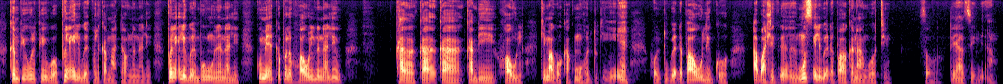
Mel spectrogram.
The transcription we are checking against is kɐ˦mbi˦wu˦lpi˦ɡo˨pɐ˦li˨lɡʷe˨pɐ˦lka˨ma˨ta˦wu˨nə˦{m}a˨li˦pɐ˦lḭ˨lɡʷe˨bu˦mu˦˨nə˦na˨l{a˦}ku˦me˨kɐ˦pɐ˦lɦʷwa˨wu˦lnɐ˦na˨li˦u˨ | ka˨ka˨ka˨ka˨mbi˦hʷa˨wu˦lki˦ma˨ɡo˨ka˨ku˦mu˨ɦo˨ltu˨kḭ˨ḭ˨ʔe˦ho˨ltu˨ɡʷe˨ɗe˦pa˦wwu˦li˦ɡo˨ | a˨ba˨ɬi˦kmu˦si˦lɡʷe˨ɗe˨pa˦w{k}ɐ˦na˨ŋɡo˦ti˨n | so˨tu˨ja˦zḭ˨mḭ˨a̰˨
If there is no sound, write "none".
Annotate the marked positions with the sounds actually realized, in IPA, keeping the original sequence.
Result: n, i˦, k

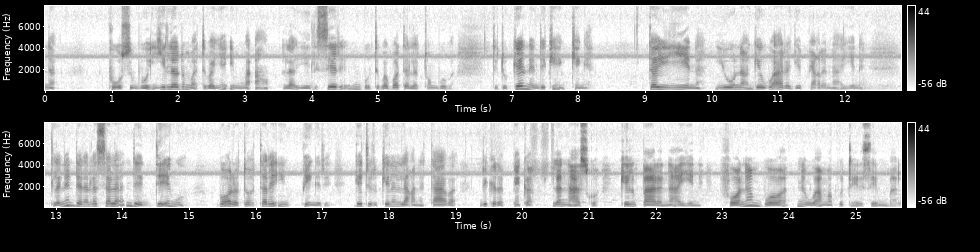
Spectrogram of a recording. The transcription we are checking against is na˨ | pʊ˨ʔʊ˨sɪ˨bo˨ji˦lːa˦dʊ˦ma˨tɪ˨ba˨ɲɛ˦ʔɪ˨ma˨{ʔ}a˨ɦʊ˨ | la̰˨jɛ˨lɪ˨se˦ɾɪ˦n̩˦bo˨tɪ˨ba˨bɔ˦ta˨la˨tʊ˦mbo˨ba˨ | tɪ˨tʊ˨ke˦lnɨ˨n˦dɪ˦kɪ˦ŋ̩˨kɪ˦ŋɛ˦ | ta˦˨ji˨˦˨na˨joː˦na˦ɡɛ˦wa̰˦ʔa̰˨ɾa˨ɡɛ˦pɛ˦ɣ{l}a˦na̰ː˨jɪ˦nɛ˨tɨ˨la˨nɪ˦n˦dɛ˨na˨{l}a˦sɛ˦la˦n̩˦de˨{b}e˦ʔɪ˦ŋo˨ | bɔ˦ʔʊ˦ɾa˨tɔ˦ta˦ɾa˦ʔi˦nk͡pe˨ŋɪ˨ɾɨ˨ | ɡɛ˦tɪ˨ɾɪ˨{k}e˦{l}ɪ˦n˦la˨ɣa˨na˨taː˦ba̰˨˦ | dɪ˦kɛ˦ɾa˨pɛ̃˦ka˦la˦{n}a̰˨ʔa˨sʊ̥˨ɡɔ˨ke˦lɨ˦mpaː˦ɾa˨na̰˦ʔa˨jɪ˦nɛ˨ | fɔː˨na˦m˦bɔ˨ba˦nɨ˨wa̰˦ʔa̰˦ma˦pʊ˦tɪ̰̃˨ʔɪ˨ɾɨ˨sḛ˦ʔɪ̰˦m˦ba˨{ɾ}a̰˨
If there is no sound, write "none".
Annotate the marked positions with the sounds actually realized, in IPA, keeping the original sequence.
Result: ʔ, ɾ, l, d, k, l, n, l

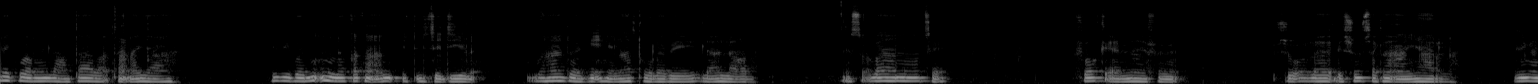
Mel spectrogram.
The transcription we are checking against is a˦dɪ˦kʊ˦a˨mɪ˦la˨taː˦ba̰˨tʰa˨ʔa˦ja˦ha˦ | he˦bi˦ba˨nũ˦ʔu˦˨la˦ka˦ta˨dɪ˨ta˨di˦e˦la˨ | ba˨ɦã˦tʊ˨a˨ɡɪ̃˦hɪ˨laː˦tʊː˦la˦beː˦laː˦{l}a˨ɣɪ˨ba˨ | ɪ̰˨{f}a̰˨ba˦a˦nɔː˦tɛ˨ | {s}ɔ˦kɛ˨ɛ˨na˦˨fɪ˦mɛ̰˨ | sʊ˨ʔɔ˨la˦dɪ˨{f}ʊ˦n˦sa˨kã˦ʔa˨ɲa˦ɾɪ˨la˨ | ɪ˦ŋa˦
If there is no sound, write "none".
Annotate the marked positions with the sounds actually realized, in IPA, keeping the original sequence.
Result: l, s, f, s

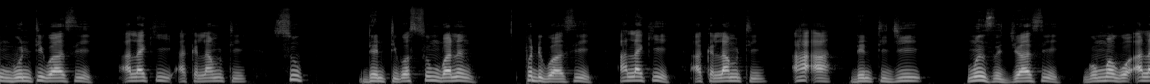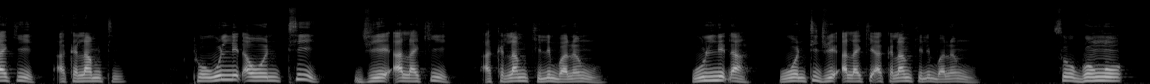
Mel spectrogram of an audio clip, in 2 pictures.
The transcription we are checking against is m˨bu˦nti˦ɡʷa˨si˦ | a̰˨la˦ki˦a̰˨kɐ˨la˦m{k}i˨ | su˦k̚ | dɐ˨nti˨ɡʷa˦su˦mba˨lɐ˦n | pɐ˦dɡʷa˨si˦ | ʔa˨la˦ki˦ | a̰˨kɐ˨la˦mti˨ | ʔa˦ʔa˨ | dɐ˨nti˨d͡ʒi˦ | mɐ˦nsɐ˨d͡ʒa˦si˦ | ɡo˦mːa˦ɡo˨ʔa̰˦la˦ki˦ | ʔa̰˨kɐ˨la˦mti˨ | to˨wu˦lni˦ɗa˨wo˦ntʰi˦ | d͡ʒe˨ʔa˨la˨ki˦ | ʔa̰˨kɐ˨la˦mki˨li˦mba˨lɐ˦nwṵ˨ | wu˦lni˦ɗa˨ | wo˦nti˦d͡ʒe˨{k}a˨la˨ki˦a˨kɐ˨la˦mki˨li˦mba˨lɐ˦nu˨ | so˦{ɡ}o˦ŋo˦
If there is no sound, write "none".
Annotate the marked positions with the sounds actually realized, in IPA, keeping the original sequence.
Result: t, ʔ, ɡ

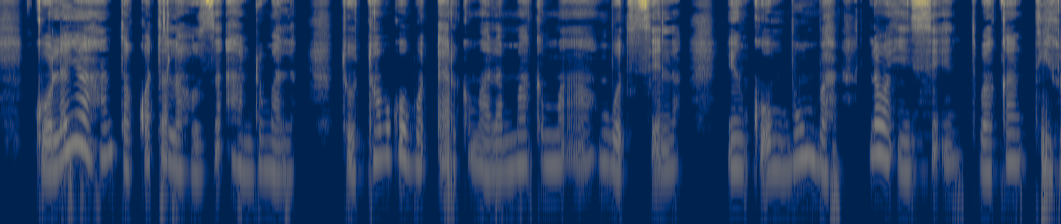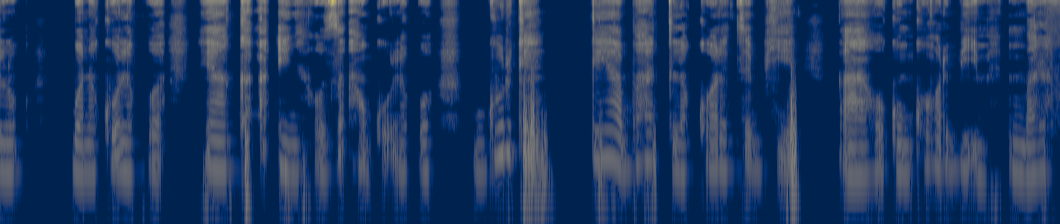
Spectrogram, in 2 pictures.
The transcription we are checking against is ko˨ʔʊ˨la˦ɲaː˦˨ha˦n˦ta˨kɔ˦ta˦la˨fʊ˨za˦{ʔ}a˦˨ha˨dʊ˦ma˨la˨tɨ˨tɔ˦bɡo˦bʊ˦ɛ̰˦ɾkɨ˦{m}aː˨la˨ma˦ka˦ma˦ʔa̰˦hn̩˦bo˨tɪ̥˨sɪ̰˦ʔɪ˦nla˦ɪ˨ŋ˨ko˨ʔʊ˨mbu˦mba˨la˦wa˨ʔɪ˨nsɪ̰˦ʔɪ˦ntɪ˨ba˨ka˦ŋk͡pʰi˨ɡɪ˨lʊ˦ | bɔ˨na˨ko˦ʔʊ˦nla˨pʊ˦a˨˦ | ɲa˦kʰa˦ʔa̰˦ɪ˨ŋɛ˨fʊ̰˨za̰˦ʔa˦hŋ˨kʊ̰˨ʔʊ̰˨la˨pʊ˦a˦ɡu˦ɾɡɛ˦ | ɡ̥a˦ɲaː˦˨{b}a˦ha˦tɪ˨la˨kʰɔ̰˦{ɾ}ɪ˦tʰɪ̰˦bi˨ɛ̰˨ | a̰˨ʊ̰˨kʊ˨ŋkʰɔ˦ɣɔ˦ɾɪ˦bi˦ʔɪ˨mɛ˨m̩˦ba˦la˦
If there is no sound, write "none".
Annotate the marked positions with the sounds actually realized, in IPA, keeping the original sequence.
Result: ʔ, m, b, ɾ

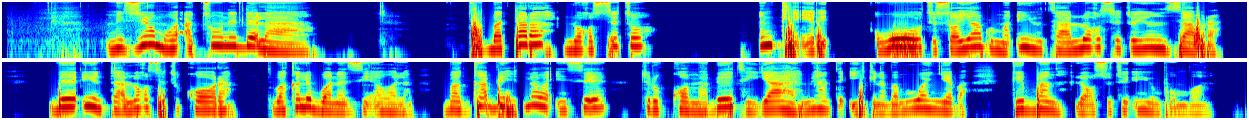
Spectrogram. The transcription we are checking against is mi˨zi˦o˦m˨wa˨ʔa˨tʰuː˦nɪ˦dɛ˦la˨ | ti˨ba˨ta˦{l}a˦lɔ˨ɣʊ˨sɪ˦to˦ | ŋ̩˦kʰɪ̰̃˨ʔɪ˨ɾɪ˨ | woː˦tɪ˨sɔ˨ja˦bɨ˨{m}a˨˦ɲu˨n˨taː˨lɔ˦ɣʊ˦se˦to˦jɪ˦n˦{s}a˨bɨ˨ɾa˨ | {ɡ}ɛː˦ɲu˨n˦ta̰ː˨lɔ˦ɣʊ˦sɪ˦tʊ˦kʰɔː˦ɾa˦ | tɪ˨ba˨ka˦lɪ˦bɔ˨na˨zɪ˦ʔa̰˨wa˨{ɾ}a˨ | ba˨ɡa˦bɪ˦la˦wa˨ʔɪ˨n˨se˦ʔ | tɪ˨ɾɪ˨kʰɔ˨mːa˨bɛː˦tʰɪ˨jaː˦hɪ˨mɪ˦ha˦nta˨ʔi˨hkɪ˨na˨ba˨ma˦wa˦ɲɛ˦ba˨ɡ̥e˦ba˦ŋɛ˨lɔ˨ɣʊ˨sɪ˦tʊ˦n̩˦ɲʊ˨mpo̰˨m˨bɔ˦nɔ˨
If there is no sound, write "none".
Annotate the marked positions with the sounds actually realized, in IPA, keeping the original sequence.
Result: ɾ, m, z, b, l

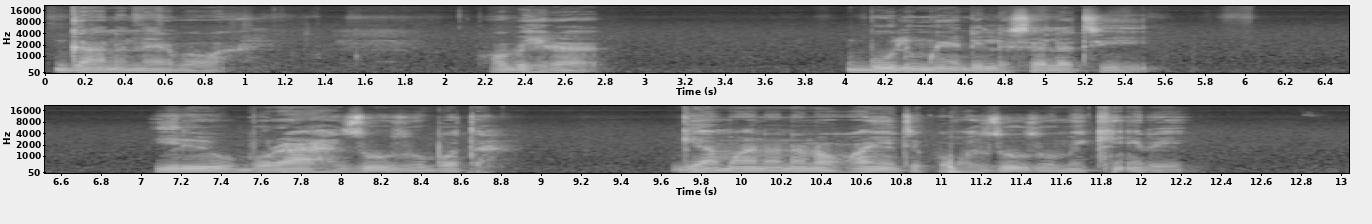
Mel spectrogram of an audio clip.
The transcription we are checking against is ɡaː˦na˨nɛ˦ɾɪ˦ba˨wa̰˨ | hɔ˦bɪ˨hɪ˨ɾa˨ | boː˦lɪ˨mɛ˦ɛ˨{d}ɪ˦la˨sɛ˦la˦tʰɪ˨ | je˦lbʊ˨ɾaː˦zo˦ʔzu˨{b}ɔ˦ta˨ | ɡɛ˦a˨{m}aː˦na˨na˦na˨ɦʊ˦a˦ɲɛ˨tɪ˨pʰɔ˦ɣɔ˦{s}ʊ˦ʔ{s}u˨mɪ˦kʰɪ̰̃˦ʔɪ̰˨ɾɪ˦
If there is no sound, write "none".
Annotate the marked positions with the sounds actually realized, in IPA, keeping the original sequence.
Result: d, b, m, z, z

